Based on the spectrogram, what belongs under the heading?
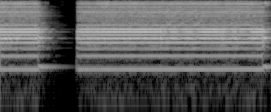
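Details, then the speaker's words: Replacement buzzer in a Lionel diesel locomotive, run on the track under power: two clean, steady buzzes, short then about one second, with a bright, fairly high tone. Tone adjustable by screw, higher-pitched than the original. Working horn buzzer. "So this one too also is still higher pitched than what the original one was."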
